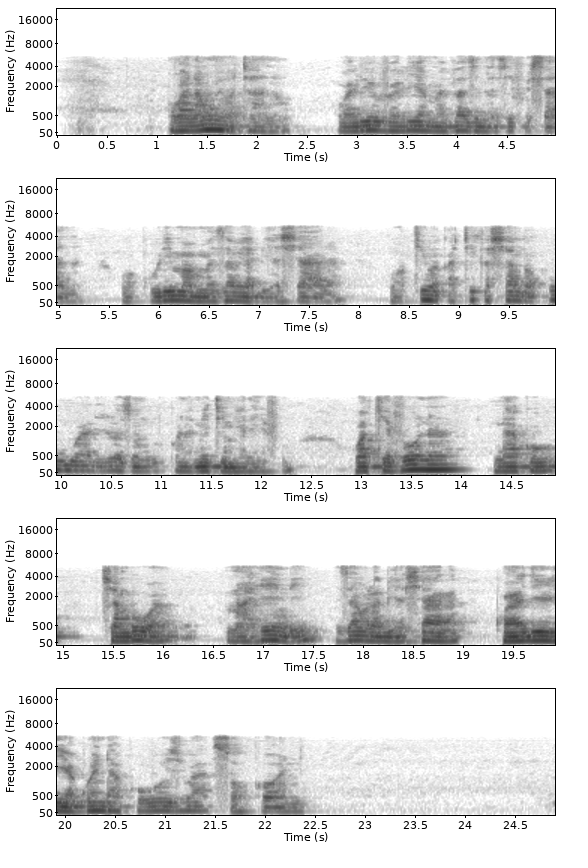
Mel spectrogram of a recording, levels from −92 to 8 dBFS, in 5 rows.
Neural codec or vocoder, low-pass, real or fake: none; 5.4 kHz; real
